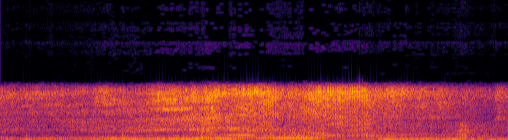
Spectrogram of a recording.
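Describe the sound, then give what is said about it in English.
The engine of the Budweiser race car revs hard and steadily, its loud, buzzing roar rising and holding with harmonic whine throughout, with no voices present. “I've known Mayer for a while, and JB was driving the Budweiser car that came from Mark Coffey.”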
